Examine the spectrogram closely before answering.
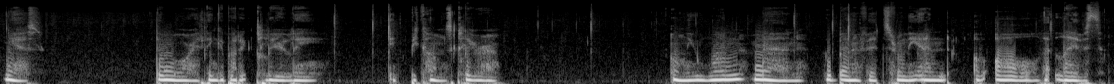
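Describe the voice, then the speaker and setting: A woman's voice: medium pitch, fairly even intonation, takes it slowly, pauses often, warm tone, slightly rough, no echo, low-quality recording. A woman playing a regal, possessive, lovestruck lamia empress in a roleplay audio drama, speaking in formal, stately, dramatic phrases. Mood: grave, calculating.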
